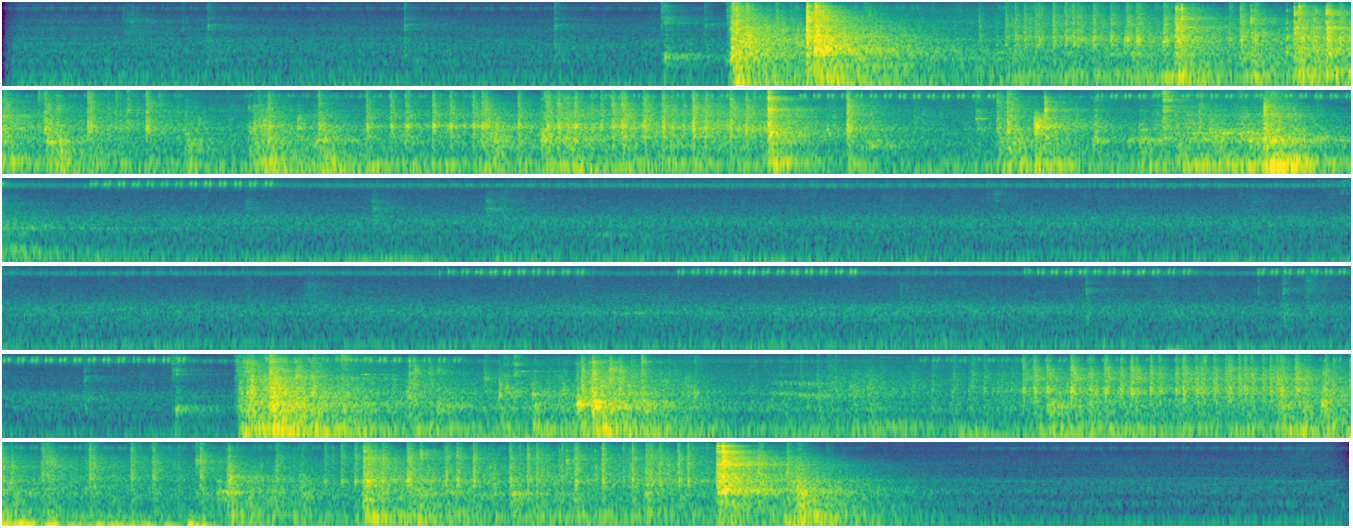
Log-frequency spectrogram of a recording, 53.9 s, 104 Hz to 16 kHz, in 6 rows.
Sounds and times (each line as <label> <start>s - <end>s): garage door 3.6s - 19.8s
garage door 33.7s - 52.1s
